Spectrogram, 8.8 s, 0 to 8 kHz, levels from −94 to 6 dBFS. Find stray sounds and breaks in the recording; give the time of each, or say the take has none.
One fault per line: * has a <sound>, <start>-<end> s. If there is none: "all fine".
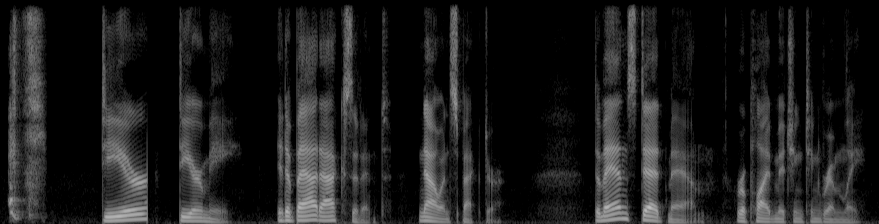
* has a sneeze, 0.1-0.5 s
* has a dropout, 1.5-1.5 s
